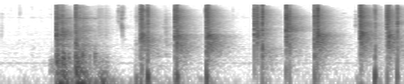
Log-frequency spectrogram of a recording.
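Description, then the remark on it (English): Glasses are thumped down hard on a table during a toast in a ragged, rhythmic series of about a dozen loud knocks, some in quick pairs, with no talking over them. “I almost dropped the cannon down upon my mouse here and...”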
